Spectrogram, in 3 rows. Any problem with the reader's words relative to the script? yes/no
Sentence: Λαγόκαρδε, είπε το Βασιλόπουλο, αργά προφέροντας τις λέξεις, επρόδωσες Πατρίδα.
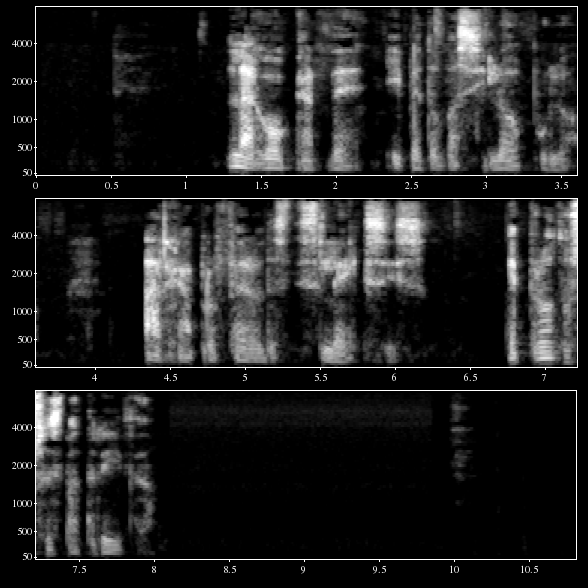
no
